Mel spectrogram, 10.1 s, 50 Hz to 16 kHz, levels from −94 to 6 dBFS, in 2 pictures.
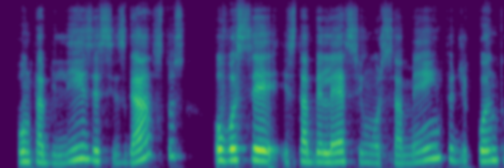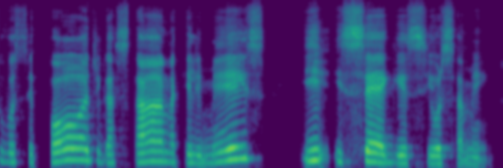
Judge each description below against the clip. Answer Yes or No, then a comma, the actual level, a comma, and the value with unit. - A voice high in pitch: Yes, high, 210 Hz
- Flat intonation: No, average, 4.3 semitones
